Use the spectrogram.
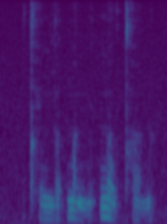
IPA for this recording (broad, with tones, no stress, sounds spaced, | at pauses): t̪ʰ ɪ˨ ŋ j ɐ˨˥ t̚ m ɐ˨˩ n n̪ ɪ˨˥ k̚ ŋ ɐ˨˥ w t̪ʰ ɐ˨˥ n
